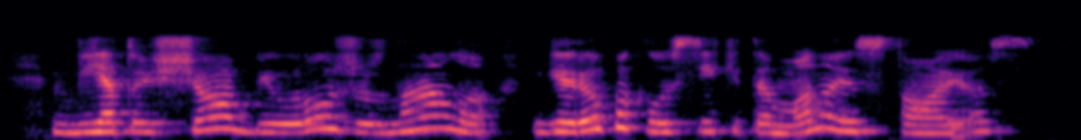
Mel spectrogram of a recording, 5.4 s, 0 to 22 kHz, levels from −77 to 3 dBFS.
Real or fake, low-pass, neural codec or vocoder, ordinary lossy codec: real; 7.2 kHz; none; AAC, 48 kbps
